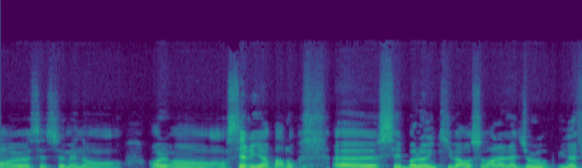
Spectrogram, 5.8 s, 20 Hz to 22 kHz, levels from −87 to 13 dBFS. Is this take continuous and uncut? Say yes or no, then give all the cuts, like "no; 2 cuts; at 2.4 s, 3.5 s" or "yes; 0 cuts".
yes; 0 cuts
